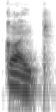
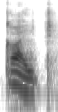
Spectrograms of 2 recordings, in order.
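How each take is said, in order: No difference in how they are said.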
